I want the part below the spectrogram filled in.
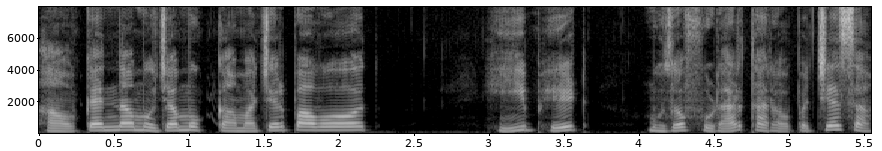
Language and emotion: Goan Konkani, fearful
